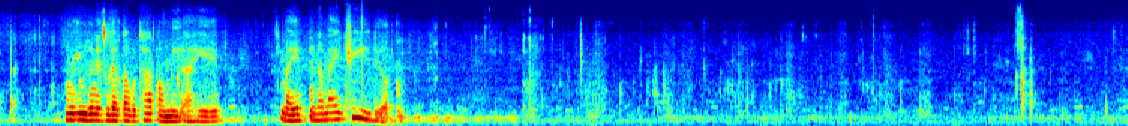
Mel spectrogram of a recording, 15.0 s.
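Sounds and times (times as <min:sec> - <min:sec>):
chewing chips: 0:05.3 - 0:15.0.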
